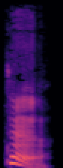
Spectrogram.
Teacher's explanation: Dil ucunun üst damağın ön tarafına değmesiyle dişlerin dibinden çıkarılır. İnce sesli ve kuvvetlidir.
